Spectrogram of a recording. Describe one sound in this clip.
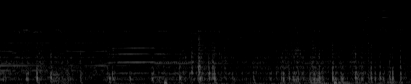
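Horse hooves clop on dirt.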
